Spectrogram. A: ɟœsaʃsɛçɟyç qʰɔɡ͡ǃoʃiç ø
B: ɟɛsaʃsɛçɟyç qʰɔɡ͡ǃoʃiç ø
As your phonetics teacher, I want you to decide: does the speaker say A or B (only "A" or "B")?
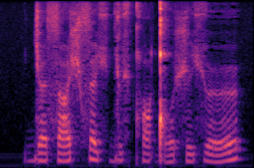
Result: B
